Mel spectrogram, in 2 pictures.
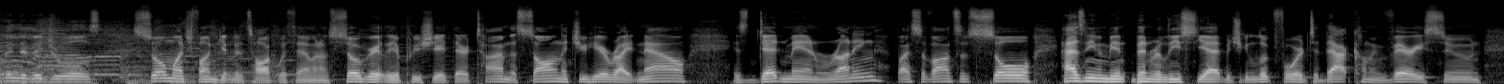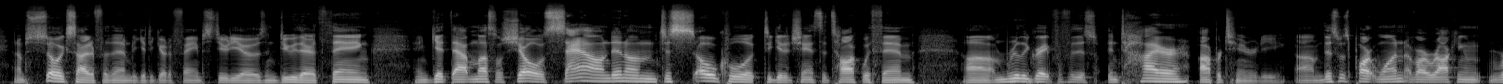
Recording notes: Emcee of the Rockin' Robinson festival in Orlando's Milk District. Stops by The Marinade tent.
